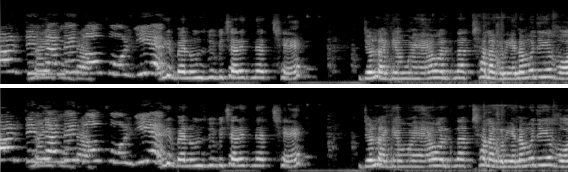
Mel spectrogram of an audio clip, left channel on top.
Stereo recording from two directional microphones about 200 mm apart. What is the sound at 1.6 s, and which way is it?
A woman's voice, 15° left (ahead or behind).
